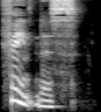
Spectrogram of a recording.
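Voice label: "faintness", British English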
